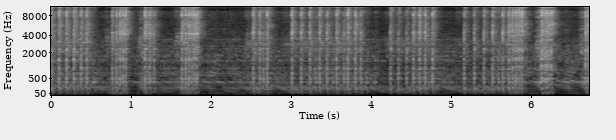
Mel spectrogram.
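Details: Two-stroke, first start after 2 years of storage, fed from a makeshift tank because the original leaks: a raspy crackling buzz with quick throttle blips picking up cleanly, running without misfires.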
